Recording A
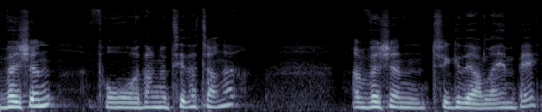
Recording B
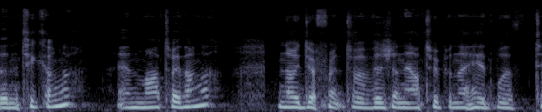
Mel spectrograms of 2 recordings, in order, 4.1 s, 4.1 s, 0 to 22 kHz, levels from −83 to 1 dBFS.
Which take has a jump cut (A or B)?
B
